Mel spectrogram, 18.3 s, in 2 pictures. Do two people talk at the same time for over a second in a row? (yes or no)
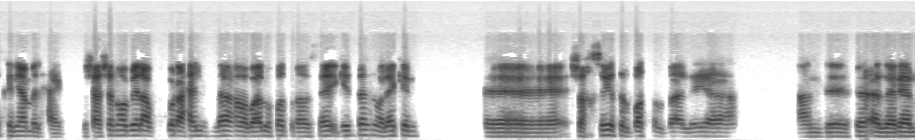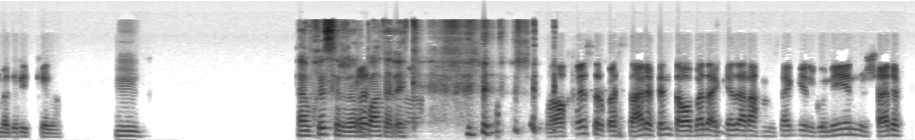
no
